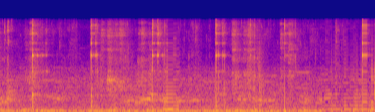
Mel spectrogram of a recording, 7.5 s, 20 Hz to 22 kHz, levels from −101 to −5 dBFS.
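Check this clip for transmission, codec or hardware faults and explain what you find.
Two faults are present: 4-bit ADPCM compression across the whole recording, and two stretches of robotic sound from repeated short buffers.

4-bit ADPCM compression runs throughout these everyday sounds. Each sample is coded as a coarse 4-bit step from a predicted value, and the step size adapts as it goes, so the error is a hiss that rises and falls with the level. It is plainly audible as grit on loud moments and roughness on sharp attacks. Nothing is present above 10.6 kHz, which fits a sample rate near 22 kHz and a stream of about 88 kbps. On a spectrogram, a noise haze fills the gaps between components wherever the sound is strong, and everything stops at a hard ceiling at 10.6 kHz.

Robotic sound from repeated short buffers appears from 3.26 to 3.58 s and again from 6.45 s to the end. The sound turns into a rigid, metallic buzz at 134 Hz. 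The likely cause is audio arriving too seldom, so the last piece of about 7.5 ms is replayed to fill the gap. Roughly 70 percent of these stretches is repetition, and the real material is skipped. On a waveform, identical short cycles repeat. A spectrogram shows evenly spaced harmonic lines at multiples of 134 Hz.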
